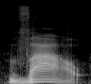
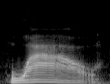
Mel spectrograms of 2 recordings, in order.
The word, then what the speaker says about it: vow: 这个誓言 vow 就念成了 wow，好 wow 很精彩，这个 wow，所以啊，一定要注意这个呜和呜的区别。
